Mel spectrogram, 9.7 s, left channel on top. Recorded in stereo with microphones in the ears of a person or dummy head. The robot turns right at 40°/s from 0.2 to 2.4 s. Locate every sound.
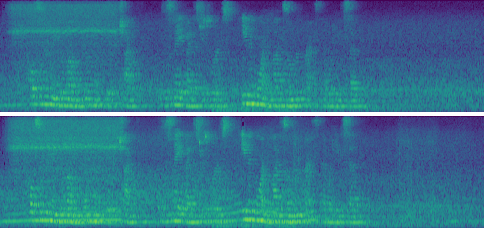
0.6 s a woman speaking: 115° right, 1.4 m; by 7.2 s 40° right, 1.4 m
